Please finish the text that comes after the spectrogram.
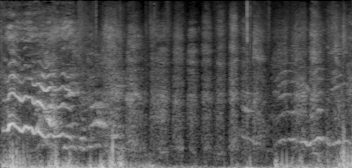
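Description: A dog pants rapidly and whimpers up close in a series of breathy rhythmic huffs with high whining tones, while a person shouts nearby.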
